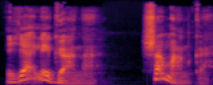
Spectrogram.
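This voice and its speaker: A man's voice: low voice, wildly swooping pitch, unhurried, creaky, a bit bright, slightly rough, full character voice. A male audiobook reader voicing a stern, teasing female shaman healer. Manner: scolding, teasing.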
